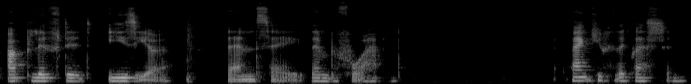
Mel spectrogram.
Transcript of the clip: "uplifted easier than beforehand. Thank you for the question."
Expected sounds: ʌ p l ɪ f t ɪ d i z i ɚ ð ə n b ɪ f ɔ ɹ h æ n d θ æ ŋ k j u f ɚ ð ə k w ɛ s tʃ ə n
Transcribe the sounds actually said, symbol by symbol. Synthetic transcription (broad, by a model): ʌ p l ɪ f t ɪ d i z i ɚ ð ə n b ɪ f ɔ ɹ h æ n d θ æ ŋ k j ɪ f ɚ ð ə k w ɛ s tʃ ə n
